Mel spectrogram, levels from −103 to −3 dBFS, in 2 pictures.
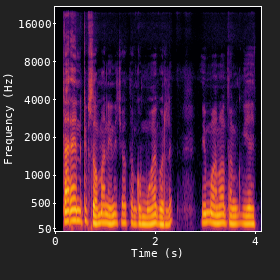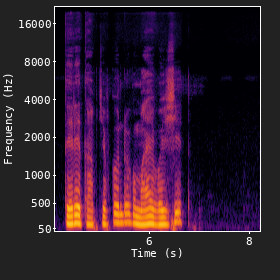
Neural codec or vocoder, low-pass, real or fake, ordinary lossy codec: none; 19.8 kHz; real; none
